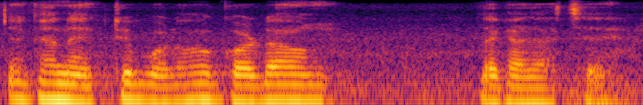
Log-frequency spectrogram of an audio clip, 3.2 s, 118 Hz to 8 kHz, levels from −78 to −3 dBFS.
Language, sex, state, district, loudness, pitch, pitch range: Bengali, male, Assam, Hailakandi, -17 LUFS, 135 Hz, 125-140 Hz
